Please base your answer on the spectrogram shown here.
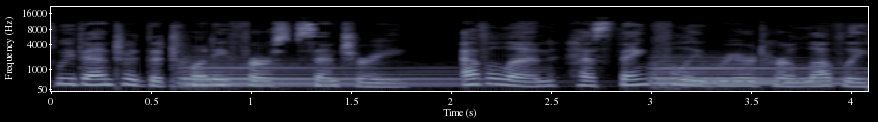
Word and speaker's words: Evelyn: as modern Darlings and Evelyn is no exception quick facts on Evelyn gender girl origin English number of syllables three ranking popularity twenty pronunciation Evie Lynn simple meaning a living being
